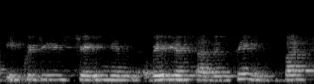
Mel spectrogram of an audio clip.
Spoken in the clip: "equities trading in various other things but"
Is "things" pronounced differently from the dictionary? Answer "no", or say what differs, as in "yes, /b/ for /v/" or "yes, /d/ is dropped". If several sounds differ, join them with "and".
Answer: yes, /s/ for /θ/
